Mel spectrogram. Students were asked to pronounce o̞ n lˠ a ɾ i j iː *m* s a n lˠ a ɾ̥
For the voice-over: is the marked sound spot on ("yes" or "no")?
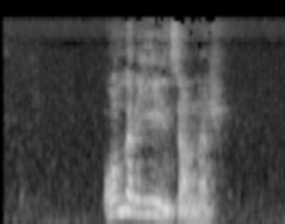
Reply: no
